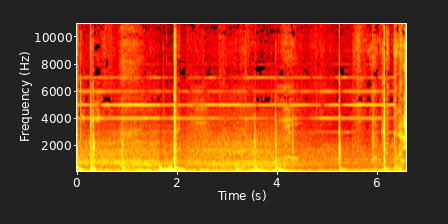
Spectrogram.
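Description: Plastic coolant expansion tank being handled and worked loose from its clip mounting: a few sharp plastic clicks and knocks, with low thuds and rustle from the hand on the tank.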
